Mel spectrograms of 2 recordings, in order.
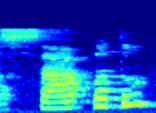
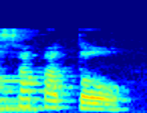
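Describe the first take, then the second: First: The stress is on the first syllable. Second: The stress is on the last syllable. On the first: "A gente não fala sápato" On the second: "a gente não fala sapató"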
